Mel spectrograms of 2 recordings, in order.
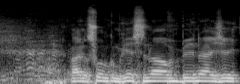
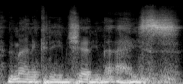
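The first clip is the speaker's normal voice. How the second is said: slow lower lady voice; 5 semitones lower, slower than usual. Retold or imitated. Third lady orders.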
